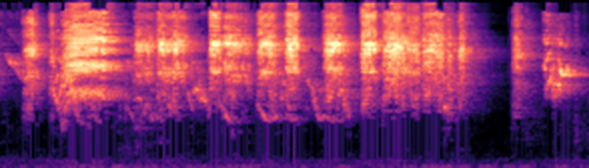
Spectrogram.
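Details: Pet budgerigar chirping: a dense run of buzzy, scratchy high notes, warbling bursts that come in quick pulses and pause briefly near the end before resuming.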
